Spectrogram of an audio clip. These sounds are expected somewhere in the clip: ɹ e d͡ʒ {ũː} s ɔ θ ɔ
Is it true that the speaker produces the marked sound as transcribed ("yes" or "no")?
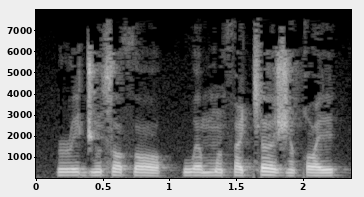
no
